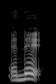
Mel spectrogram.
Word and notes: ene: Apatani

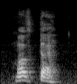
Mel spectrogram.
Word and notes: malta: Xyzyl

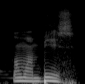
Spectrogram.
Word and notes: kaumambis: Yawa

